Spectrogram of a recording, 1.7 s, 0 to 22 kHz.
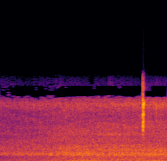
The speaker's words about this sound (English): Omnitrans, bus number 1216 going westbound on Hope Boulevard is crossing path.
